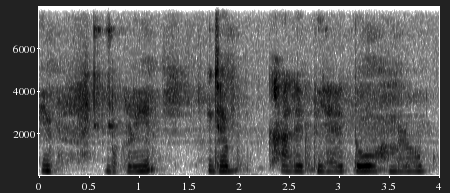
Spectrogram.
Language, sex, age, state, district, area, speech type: Hindi, female, 30-45, Uttar Pradesh, Chandauli, rural, spontaneous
